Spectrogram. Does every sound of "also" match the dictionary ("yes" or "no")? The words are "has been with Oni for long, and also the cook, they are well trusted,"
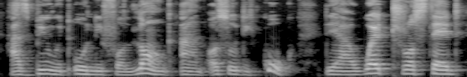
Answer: yes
